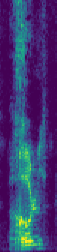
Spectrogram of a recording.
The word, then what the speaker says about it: Roel: And you pronounce it Roll awesome. In English, Roel in Flemish.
